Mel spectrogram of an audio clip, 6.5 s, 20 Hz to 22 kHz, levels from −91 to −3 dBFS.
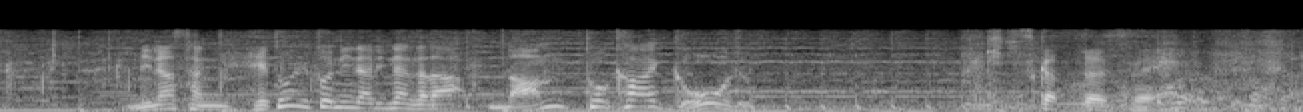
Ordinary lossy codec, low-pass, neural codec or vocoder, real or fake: none; 7.2 kHz; autoencoder, 48 kHz, 128 numbers a frame, DAC-VAE, trained on Japanese speech; fake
